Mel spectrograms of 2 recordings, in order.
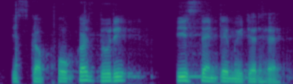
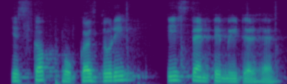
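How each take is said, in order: The two takes are said the same way.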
